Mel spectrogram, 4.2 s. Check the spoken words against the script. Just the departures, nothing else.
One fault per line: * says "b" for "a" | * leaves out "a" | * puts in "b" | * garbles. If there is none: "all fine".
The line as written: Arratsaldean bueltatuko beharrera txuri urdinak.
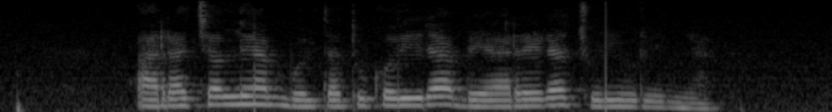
* puts in "dira"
